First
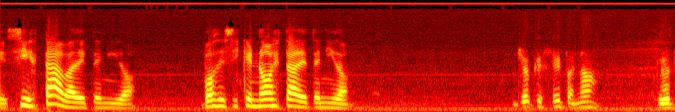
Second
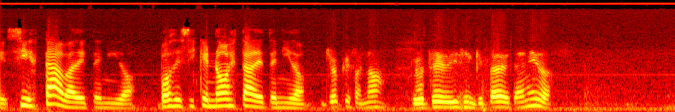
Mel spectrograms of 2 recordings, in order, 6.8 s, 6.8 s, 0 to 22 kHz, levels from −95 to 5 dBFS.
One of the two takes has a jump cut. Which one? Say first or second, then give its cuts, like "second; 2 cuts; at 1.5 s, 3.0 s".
second; 4 cuts; at 1.4 s, 3.1 s, 3.5 s, 3.9 s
